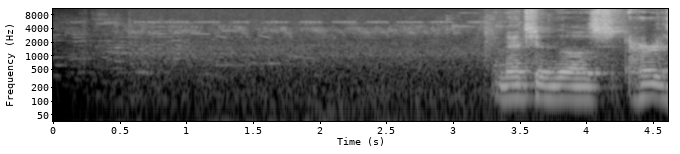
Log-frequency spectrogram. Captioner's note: insects chirping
